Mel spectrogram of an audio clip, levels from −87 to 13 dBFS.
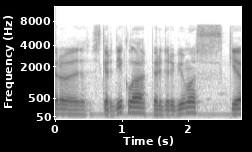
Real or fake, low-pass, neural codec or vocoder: real; 7.2 kHz; none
